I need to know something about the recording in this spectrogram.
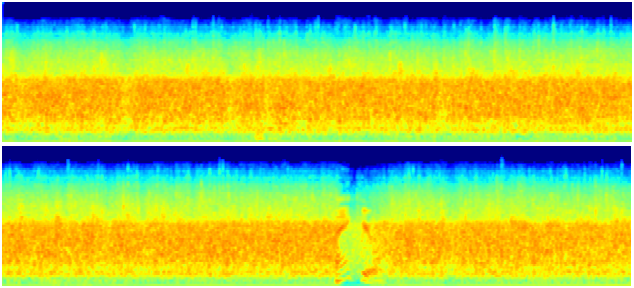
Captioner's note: applause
